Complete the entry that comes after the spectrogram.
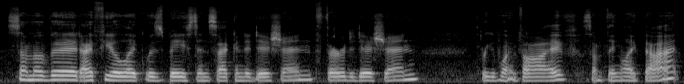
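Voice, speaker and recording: A woman with a raspy voice, talking softly and unhurriedly through a quiet crafting vlog in her home studio, with wry asides. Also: fairly low pitch, steady tone, unhurried, slight background noise. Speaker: crafting vlogger.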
